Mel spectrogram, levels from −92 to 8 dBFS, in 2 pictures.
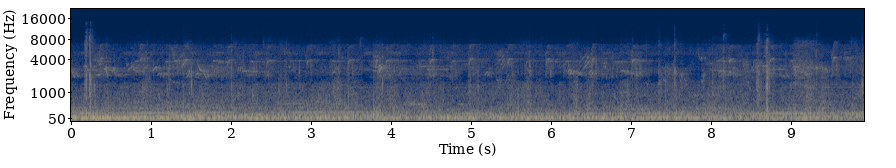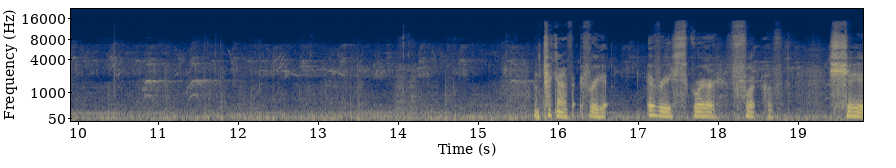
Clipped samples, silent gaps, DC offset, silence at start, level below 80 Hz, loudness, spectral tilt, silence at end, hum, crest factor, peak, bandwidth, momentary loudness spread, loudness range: under 0.1%; none; under 0.1%; 0 s; -38 dBFS; -23 LUFS; -5 dB/octave; 0 s; none; 24 dB; -2 dBFS; 15 kHz; 20 LU; 17 LU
